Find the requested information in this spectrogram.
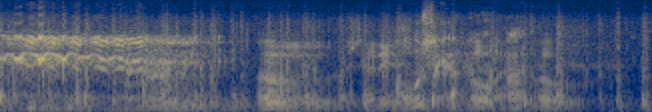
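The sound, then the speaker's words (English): The stallion Silver whinnies a low warning after catching the scent of men and horses, a loud, wavering neigh that rises and falls for a few seconds before trailing off into softer snorting sounds. “Sensing danger, he broke his stride and whinnied a low warning.”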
